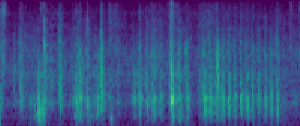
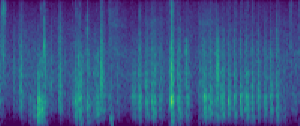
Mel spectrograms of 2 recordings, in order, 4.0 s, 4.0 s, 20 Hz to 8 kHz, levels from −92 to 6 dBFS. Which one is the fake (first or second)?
first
